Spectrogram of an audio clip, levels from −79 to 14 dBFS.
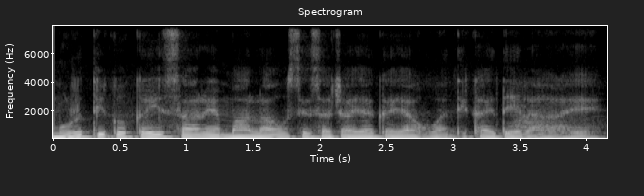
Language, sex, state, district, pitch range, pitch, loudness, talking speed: Hindi, male, Arunachal Pradesh, Papum Pare, 120-140 Hz, 125 Hz, -14 LUFS, 190 wpm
